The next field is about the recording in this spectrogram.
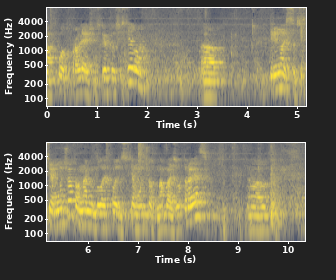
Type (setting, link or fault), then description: setting, live audience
